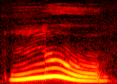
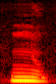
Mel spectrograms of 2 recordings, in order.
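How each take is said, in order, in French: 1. La syllabe a un ton descendant. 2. La syllabe a un ton bas. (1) "la syllabe avec un ton descendant" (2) "Ton bas"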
